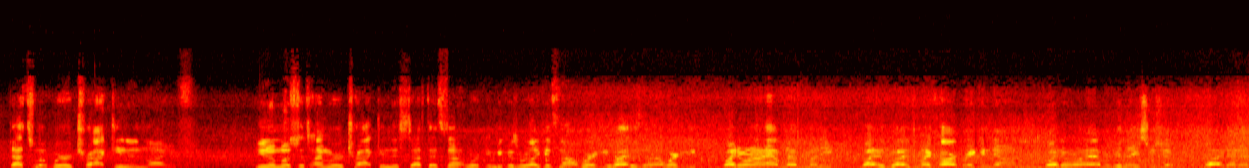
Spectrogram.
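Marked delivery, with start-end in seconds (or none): 5.5-12.5 high, exasperated whine of a frustrated person; whiny complaining. Retold or imitated. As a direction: mimic someone moaning about everything going wrong. Whining list of complaints, pitched up.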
